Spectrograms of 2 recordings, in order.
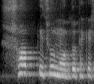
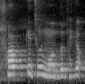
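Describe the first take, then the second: No difference in how they are said.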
